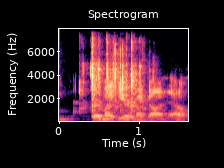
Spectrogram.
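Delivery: very confused, lost, bewildered tone. Voicing a character turning around in a tavern: confused. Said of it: "very confusedly say".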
